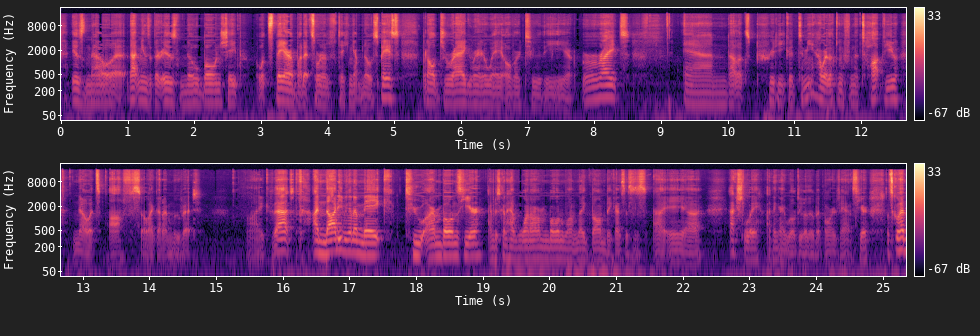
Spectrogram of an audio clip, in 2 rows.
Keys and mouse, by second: 5.0-6.8 drag, 11.7 KP_7, 12.8-15.2 right drag, 16.0 KP_1, 17.0-19.0 middle drag, 24.7 click.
